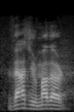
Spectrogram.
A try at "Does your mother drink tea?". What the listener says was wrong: Does. So with this word, your tongue has to stay inside your mouth, right? If you say does, no, your tongue has to be behind your teeth.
